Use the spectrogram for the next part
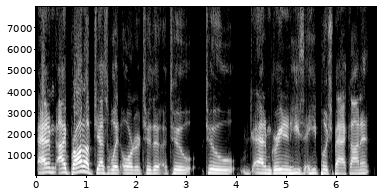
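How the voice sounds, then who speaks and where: A man's voice: a little high, fairly even intonation, measured pace, clear, resonant tone, dry recording, clean studio sound. A man hosting a casual podcast, talking in a loose, rambling way and plugging his live shows. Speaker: podcast host.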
